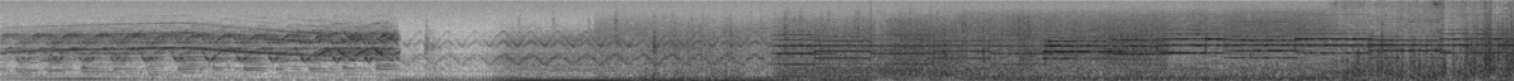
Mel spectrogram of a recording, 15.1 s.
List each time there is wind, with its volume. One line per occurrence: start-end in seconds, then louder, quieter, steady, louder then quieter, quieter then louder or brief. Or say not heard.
5.9-15.0 louder.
